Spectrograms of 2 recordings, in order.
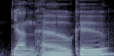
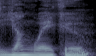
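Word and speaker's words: Younghoe Koo: Young Ho Koo. It's pronounced Young Wei Koo. Sure. Don't ask me how H-O-E. H-O-E is Ho. Young Ho Koo. It's Wei.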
